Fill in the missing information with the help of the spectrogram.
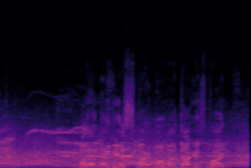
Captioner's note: crowd chants "USA"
